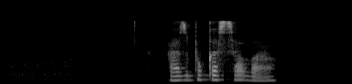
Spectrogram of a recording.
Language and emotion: Russian, neutral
